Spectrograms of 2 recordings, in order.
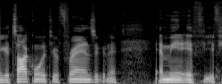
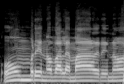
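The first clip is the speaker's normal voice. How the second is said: put-on Mexican accent; 7 semitones higher, 3 dB louder than usual. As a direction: throw it out like Mexican family. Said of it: "family being Mexican and everything".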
